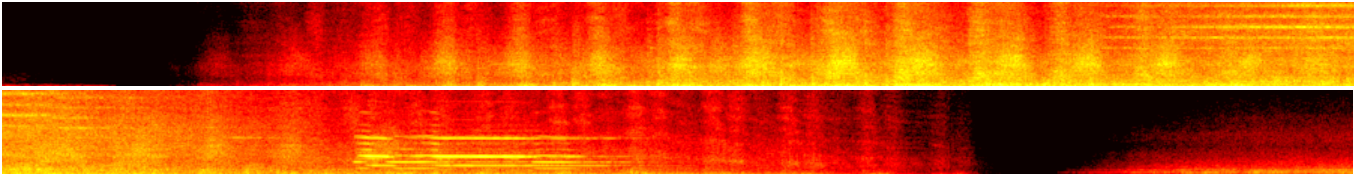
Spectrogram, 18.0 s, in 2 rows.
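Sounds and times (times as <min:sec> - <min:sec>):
train rumbling on rails: 0:01.8 - 0:15.0
train wheels squealing: 0:07.2 - 0:14.8.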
